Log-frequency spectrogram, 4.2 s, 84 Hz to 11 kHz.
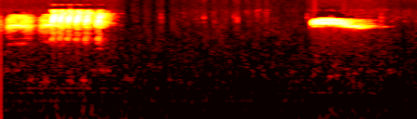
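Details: Mountain chickadee nestlings fledging at Truckee, June 2020, early morning: a short high note, then a buzzy, rasping burst of rapid pulses, a pause, and a single thin whistled note falling slightly at the end.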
